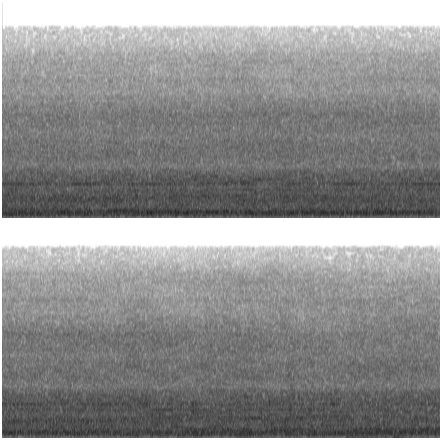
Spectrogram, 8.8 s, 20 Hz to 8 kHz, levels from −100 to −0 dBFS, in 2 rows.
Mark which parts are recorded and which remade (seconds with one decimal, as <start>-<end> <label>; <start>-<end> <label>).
0.0-1.9 recorded; 1.9-2.9 remade; 2.9-5.6 recorded; 5.6-7.3 remade; 7.3-8.8 recorded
